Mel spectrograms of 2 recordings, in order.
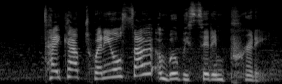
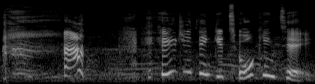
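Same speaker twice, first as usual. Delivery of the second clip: laughing; 7 semitones higher, much slower than usual. Acted. Teased, he laughs it off.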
